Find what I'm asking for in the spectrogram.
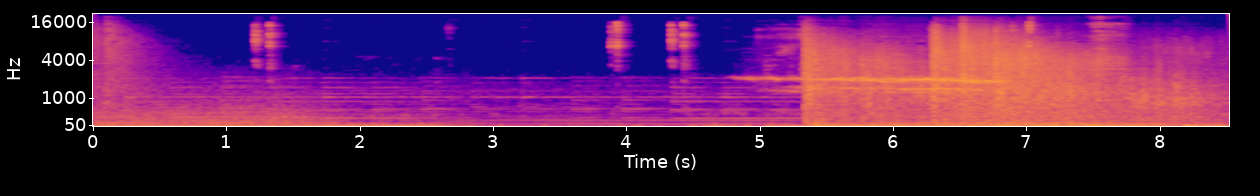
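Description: A bombing attack in the Panzer Corps video game, a sudden loud blast that erupts after a quieter stretch of faint clicks and tones, leaving a long roaring rumble.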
